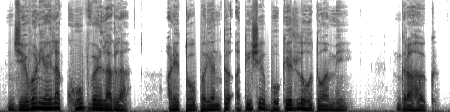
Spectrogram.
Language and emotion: Marathi, sad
